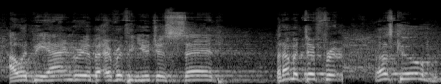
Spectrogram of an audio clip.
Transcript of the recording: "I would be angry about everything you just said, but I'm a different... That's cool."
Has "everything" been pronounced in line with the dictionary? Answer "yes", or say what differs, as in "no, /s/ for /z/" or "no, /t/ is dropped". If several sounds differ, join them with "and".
yes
